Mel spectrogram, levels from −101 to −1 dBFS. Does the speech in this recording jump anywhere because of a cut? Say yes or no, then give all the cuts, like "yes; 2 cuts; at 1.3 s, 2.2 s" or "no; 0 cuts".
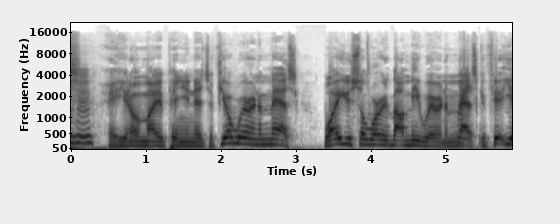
no; 0 cuts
